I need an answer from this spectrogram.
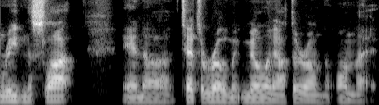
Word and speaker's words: Tetairoa: Tetairoa is how you say it.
